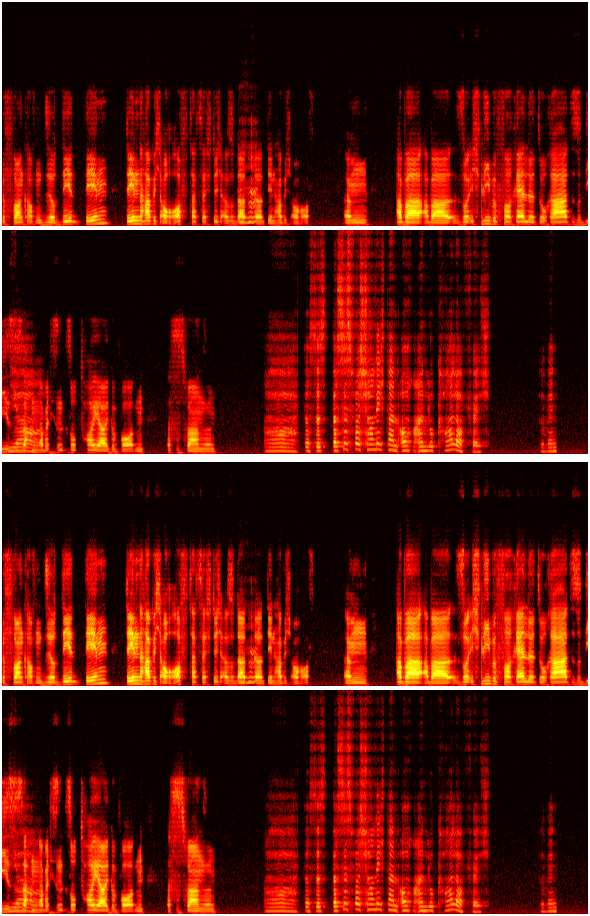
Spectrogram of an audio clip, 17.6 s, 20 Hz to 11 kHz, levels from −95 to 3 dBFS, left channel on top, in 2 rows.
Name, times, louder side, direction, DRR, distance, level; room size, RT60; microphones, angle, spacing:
voice 1, 0.0-1.6 1.9-2.7 3.0-4.6 5.1-5.5 5.9-10.9 11.3-12.0, right 4 dB, 80° right, 2.4 m, -25 dB
voice 2, 3.5-3.9 8.9-9.4 12.7-16.1 16.9-17.1, left 2 dB, 20° left, 6.0 m, -36 dB
head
